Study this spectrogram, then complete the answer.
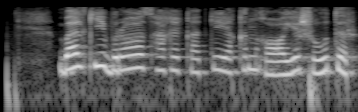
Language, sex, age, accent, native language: Uzbek, female, 18-24, Xorazm, Uzbek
